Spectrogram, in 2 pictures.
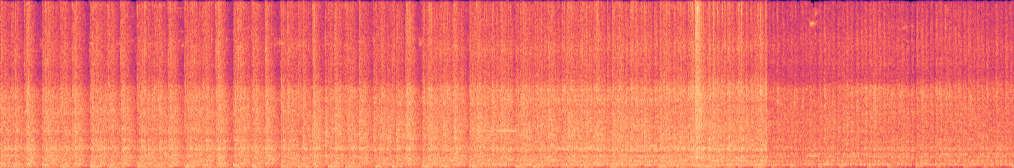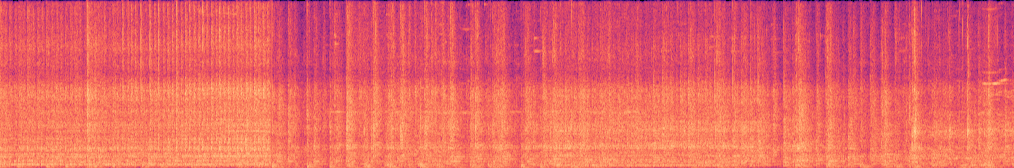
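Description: Procession drum band playing: dhol and other hand-carried drums beaten in a fast, dense rhythm, with pitched music sounding over them. The level drops about eight seconds in and again near thirteen seconds.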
